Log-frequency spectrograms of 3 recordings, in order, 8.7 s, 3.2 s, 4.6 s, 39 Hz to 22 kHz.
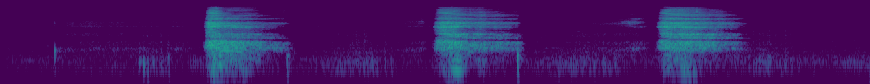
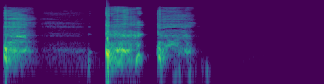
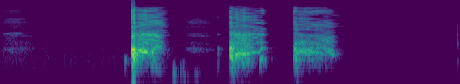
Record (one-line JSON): {"exhalation_length": "8.7 s", "exhalation_amplitude": 11075, "exhalation_signal_mean_std_ratio": 0.39, "cough_length": "3.2 s", "cough_amplitude": 32768, "cough_signal_mean_std_ratio": 0.31, "three_cough_length": "4.6 s", "three_cough_amplitude": 32768, "three_cough_signal_mean_std_ratio": 0.27, "survey_phase": "beta (2021-08-13 to 2022-03-07)", "age": "65+", "gender": "Female", "wearing_mask": "No", "symptom_cough_any": true, "smoker_status": "Never smoked", "respiratory_condition_asthma": false, "respiratory_condition_other": false, "recruitment_source": "Test and Trace", "submission_delay": "0 days", "covid_test_result": "Negative", "covid_test_method": "LFT"}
